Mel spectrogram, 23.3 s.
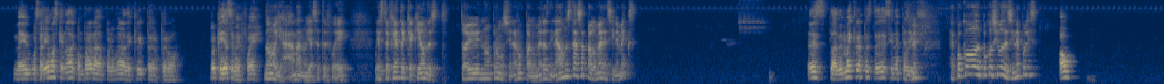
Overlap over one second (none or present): none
